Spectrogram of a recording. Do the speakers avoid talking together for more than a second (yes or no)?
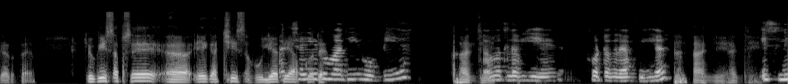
yes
